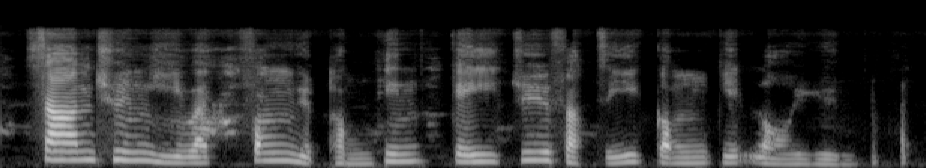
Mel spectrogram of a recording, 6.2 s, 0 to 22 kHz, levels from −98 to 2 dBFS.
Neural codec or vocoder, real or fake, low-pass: codec, 44.1 kHz, 2.6 kbps, SNAC; fake; 10.8 kHz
